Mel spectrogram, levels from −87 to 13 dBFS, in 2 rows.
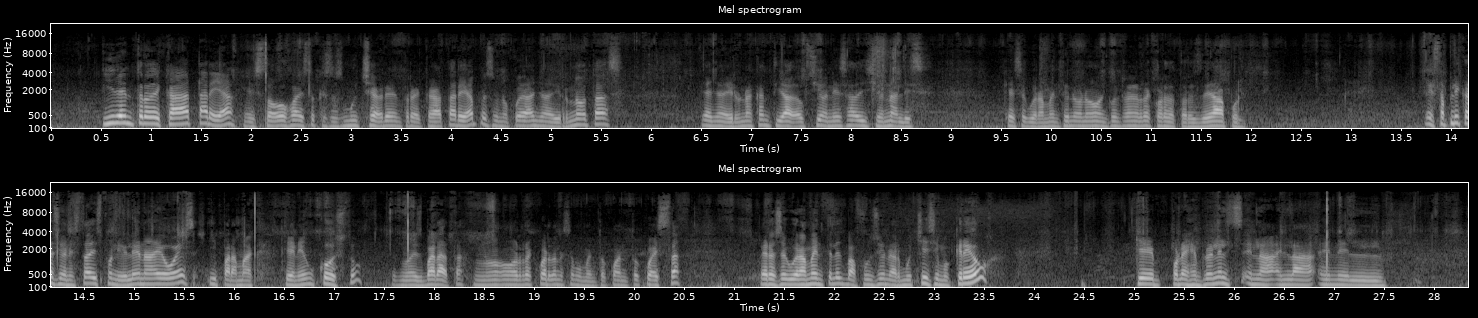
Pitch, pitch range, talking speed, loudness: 150 Hz, 135-170 Hz, 175 wpm, -23 LUFS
